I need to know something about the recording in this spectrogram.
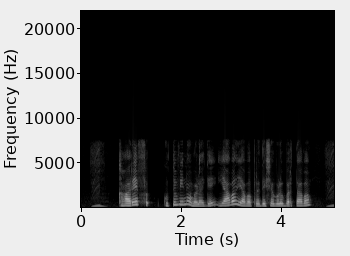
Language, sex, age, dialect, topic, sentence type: Kannada, female, 18-24, Central, agriculture, question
